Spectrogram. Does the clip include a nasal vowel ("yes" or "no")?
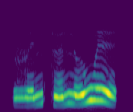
yes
